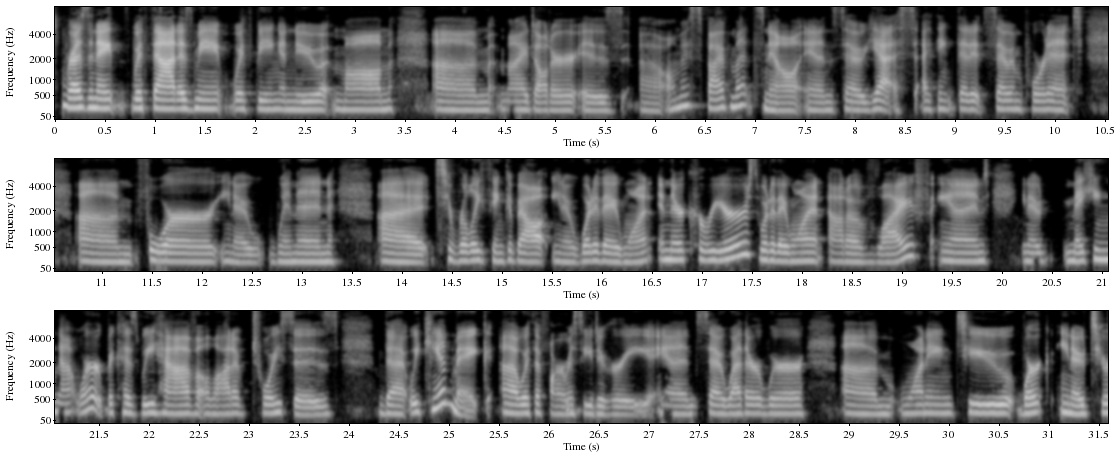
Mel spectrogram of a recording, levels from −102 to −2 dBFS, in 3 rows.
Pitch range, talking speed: 170-195 Hz, 165 wpm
